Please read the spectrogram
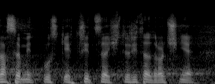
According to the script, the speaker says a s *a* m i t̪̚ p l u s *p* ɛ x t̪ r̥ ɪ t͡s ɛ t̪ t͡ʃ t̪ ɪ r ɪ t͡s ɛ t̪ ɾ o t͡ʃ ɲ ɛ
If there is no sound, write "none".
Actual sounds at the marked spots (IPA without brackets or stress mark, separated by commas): ɛ, c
